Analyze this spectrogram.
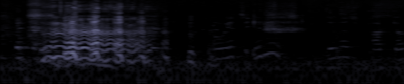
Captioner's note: laughing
